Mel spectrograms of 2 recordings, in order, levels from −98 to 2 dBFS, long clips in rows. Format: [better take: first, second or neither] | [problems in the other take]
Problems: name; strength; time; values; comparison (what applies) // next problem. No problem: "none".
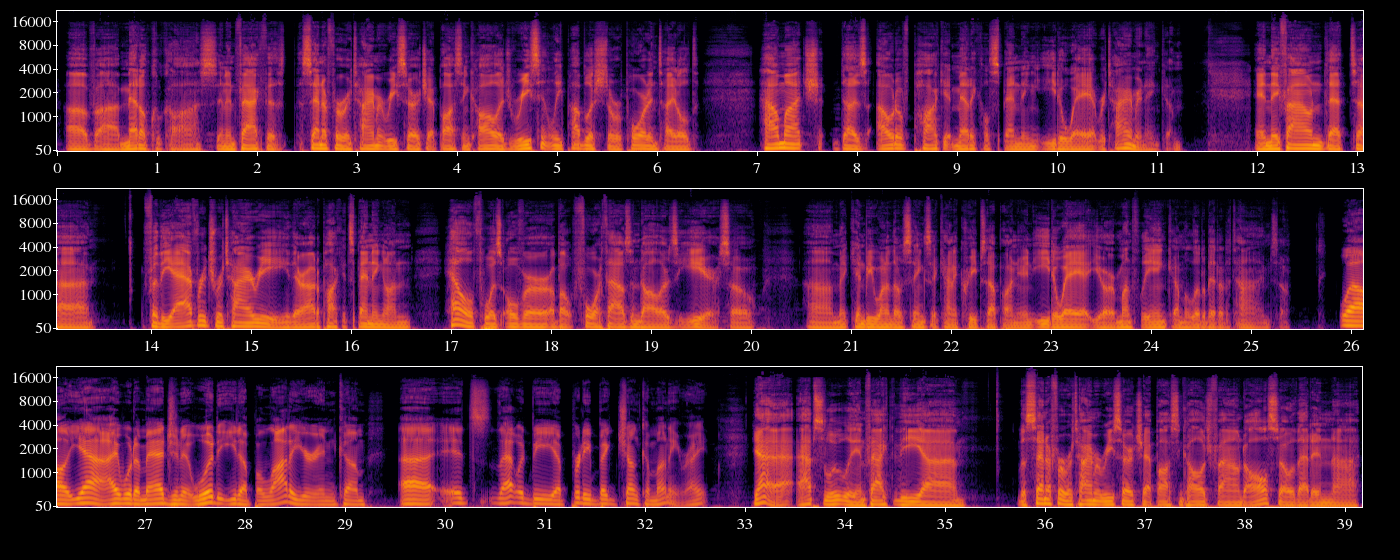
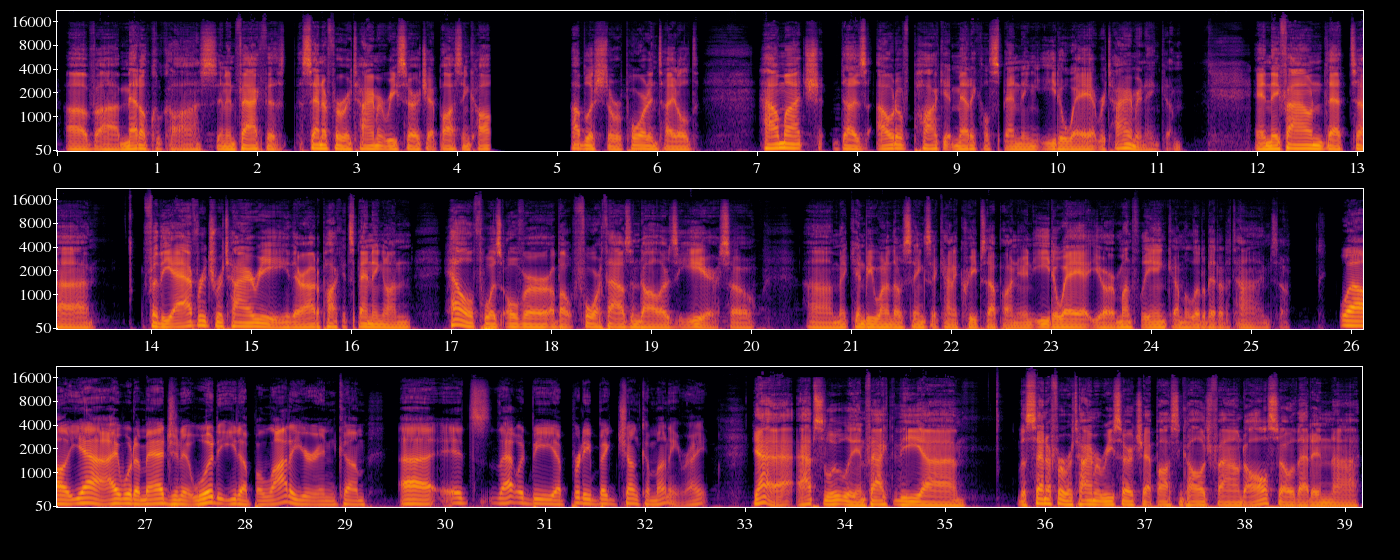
first | audio cutting out; at 4.5 s for 1 s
